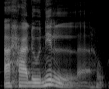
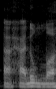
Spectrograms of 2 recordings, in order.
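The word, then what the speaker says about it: أَحَدٌ ٱللَّهُ: Maka nanti cara bacanya ahadunillahu. Ahadunillahu. Seperti itu, bukan ahadullah, bukan, tapi ahadunillahu.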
